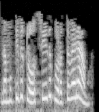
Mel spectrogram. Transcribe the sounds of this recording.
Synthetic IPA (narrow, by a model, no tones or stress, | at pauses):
nɐmukːiðɨkɭo̞ːst͡ɕe̞jt̪ɨpurɐt̪ːuʋɐɾaːm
